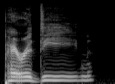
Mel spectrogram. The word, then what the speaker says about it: Paradine: You know, when you put an E at the end of a word, usually the previous vowel is a hard one. So I, not E, Paradine.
